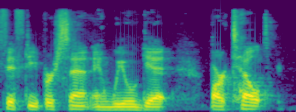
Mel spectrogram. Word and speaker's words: Bartelt: like the idiot sure my last name is bartelt it's exactly how it's spelled I know and yet I I think I I think I said Bartel I think that's the bartelt and so it's funny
